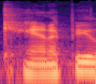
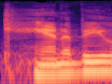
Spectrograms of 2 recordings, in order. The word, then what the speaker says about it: Canobie: funny because you keep calling it canopy lake but it's Canobie Lake it's a beam on a P yes you're calling it like the canopy in the trees so it's funny to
